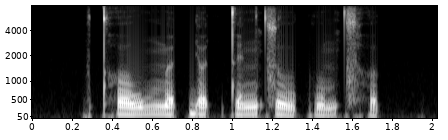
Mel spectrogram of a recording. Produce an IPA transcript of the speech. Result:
t̪ʰo˨˧w mɵ˨˥t̚jɵ˨t̚ t̪ɪ˨˥ŋt͡suː˨˩kʷɐ˨˥mt͡sʰʊ˨k̚

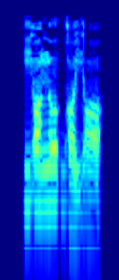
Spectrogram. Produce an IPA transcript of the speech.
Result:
jɔ˦no˦ɡɔ˨ jɔ˨

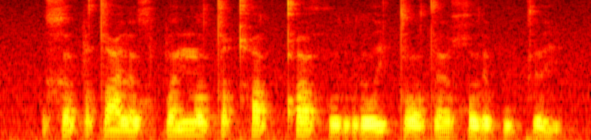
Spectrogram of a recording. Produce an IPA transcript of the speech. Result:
xɐpətˤoi̯lox pɐ nɔtɘ qʰɔk qʼuhu roi̯ tɔtɐy̯ χuɾɘ pukɾɘi̯

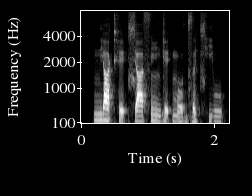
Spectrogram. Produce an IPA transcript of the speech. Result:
n̪ja˥˧kʰe˨ʔɕa˧ sĩ˥˧ɡe˦ʔ mo˨˩d͡zə˨˩t͡ɕʰju˥˧

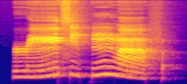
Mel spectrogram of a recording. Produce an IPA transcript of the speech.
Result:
ɹẽːsi pũβãːf

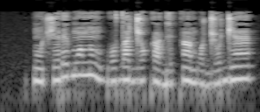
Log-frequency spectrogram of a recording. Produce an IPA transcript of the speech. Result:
k͡pũ˨ʃe˨˦ ɾe˦bɔ̃˦nũ˦˨ ɡ͡bo˨˦da˧ d͡ʒɔ˧ka˨ɡe˨˦ kã˧bɔ˨ d͡ʒo˨˦ d͡ʒɛ̃˦

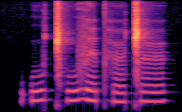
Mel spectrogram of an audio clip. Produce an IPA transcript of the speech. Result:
ʔuː˩˥ǀʰu˩˥ve˩˥ pʰøː˧ǀøː˥

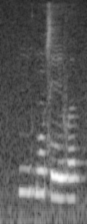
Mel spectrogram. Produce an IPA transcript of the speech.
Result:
iː˦ɡʷũ˦seː˧və˧

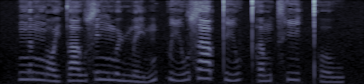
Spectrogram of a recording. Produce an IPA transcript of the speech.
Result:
ŋɐ˧n ŋɔː˨˩jt̪aː˨wsɪ˧ŋ mɵ˨ɥ me˨˩j mʊ˥k̚wiː˨˥wsaː˥p̚ t̪iː˨˥wt̪ʰɐ˨˧mt͡sʰiː˧t̚ pʰo˨w

